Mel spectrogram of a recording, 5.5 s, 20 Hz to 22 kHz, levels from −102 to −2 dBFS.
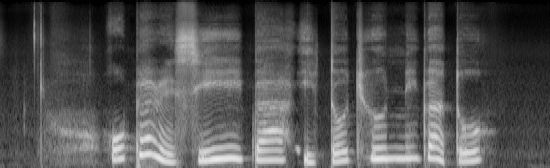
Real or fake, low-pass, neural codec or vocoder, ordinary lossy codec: fake; none; autoencoder, 48 kHz, 32 numbers a frame, DAC-VAE, trained on Japanese speech; none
